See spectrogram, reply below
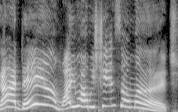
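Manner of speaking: put-on very loud, very high-pitched country twang accent. Imagining what Peggy will say when she complains, in Peggy's country accent. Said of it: "Peggy has a country country accent".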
